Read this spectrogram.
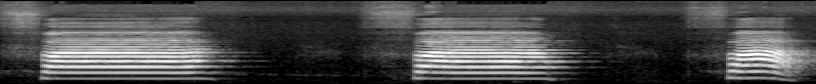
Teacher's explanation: اوپر والے 2 دانتوں کا سرہ اور نیچے کے ہونٹ کا اندرونی حصہ تو اس سے لفظ فا ادا ہوتا ہے، یعنی ثنایا علیہ کا سرہ یعنی اوپر کے 2 دانتوں کے سرے اور نیچے کے ہونٹ کا اندرونی حصہ تو اس سے لفظ فا فا فا ادا ہوتا ہے۔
